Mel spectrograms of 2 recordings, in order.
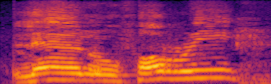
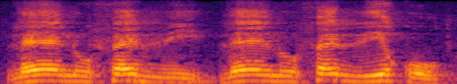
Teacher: الراء هنا مشدده بالكسر · Shown in: second take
